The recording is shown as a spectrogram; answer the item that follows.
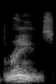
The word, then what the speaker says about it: BRAINZ: By the way, how do you pronounce the coupon code BRAINS on the website? Some people wonder. Brains. BRAINZ. Or for you Americans, Z.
